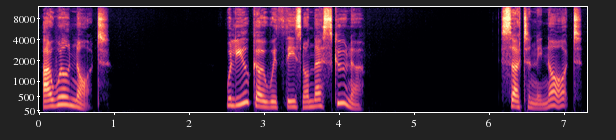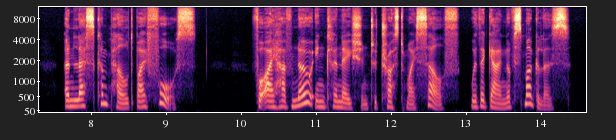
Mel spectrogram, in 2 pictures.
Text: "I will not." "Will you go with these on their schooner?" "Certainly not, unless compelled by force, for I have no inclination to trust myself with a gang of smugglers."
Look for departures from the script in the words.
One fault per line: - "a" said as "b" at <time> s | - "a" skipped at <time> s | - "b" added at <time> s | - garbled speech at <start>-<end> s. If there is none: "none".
none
